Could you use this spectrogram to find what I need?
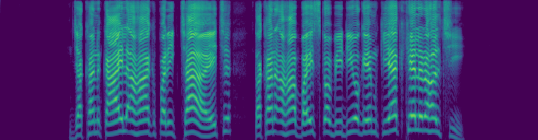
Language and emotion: Maithili, angry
